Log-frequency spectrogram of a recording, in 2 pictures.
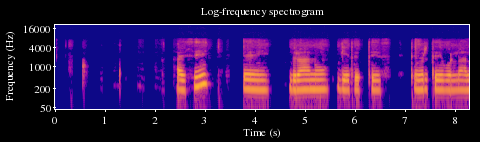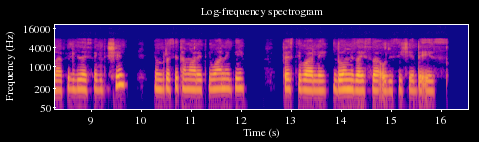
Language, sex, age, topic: Gamo, female, 18-24, government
